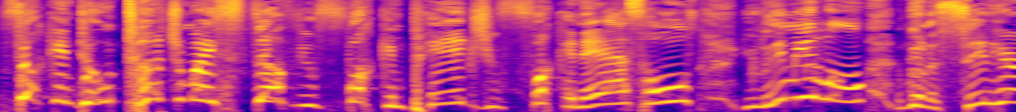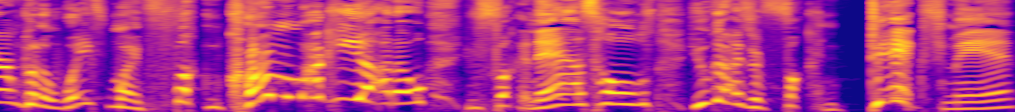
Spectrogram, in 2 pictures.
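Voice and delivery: mock angry yelling. Describing how police would treat a man, the speaker acts out his angry yelling. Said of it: "sir, please keep your voice down".

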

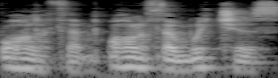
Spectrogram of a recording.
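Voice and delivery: muttering under breath. Retelling what a secretary said while anxiously waiting, muttering under her breath. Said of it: "she's kind of muttering under her breath".

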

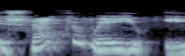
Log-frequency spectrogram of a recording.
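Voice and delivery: high, scornful, mocking hiss. A narrator reads a woman's line to a hungry youth, hissing. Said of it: "she hissed".

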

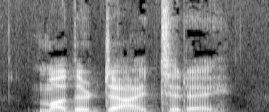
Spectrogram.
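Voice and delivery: usual speaking voice

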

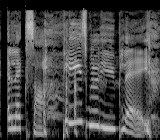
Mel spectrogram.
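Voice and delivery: very high, very slow put-on posh voice. Retelling talking to an alexa, putting on a posh voice. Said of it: "I try put on".

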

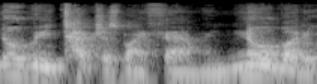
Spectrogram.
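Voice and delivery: play-acted, fuming rage boiling just under the surface. Retelling what a seething mom in the class said: imitating a seething mom. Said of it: "you could see she's seething".

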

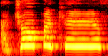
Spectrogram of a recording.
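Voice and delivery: mock very high, panicked, flipped-out shouting. Retelling dropping keys down the stairs: imitating own yell.

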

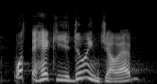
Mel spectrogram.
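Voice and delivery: plain

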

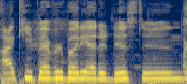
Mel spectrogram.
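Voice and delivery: mocking imitation of a man's voice. Mocking what guys say about being distant, in a mock guy voice. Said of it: "Why do we do that voice?".

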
